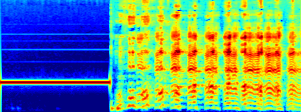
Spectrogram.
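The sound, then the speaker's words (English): A steady, loud censor bleep holds one pure pitch for about a second, then cuts off abruptly as people break into laughter and chatter. “I'll beep this out, but it is...”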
